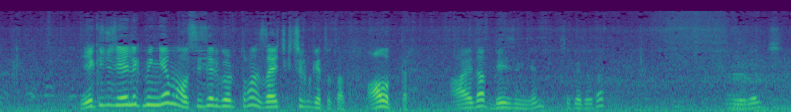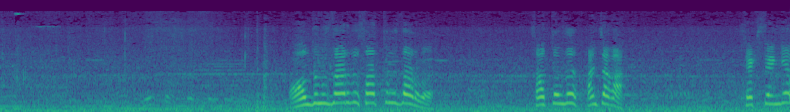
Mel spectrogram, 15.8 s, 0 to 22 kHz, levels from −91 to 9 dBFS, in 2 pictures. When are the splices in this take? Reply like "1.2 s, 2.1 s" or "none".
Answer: 7.3 s

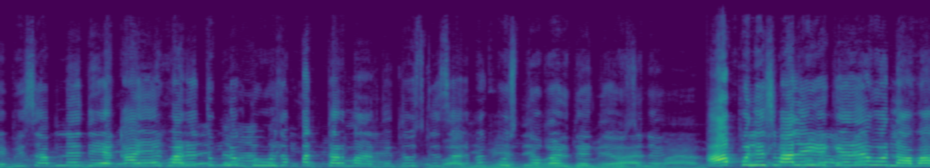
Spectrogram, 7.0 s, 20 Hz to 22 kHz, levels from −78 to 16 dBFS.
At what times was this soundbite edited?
5.2 s

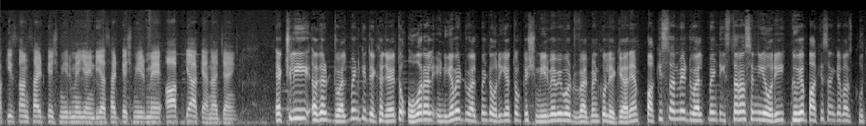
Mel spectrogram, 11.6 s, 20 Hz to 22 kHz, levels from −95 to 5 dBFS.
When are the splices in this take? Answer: 10.5 s

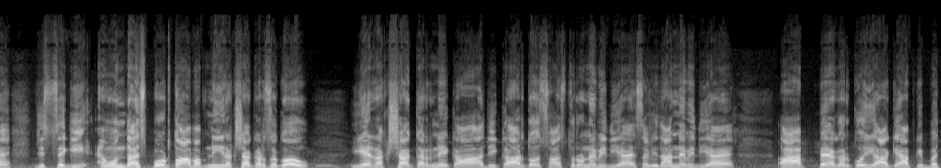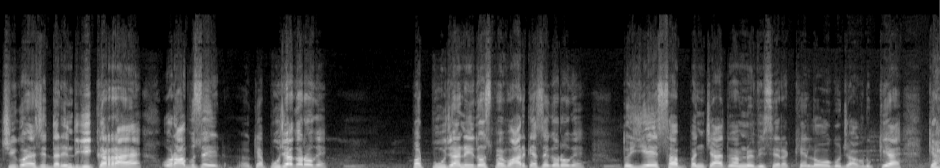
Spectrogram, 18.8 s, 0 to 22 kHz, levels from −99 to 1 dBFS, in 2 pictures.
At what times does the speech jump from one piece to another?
none

